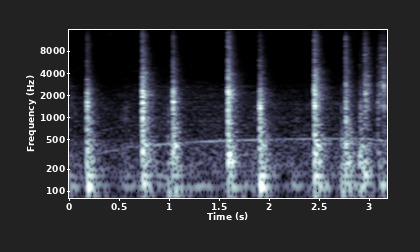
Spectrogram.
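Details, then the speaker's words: Brother DCP-L2500 laser printer with a stiff front cover and a drum and toner cartridge that won't come out; sharp uneven cracking about twice a second over the motor hum, likely a faulty toner cartridge drive gear. "совокупности треск крышка и не возможность извлечения драма говорит о том что скорее всего неисправна приводная шестерня тонер-картриджа"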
